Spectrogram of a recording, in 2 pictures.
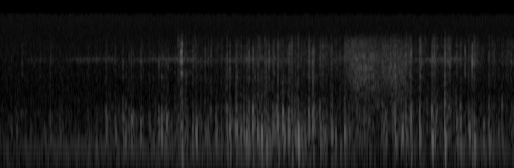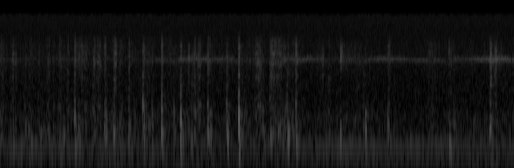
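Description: Horses gallop over dirt.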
